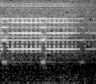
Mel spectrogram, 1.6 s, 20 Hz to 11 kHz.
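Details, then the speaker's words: Via £5 Bluetooth speaker continuously makes a horrible thin, warbling "computery" electronic noise with high whistles even with no music playing, louder at higher volumes; others online report the same interference problem. "so I guess in there's only a fiver you should avoid this speaker this it just makes this horrible computery noise all at the time so I can't recommend this product battle"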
